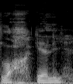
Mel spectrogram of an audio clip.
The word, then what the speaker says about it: Lochgelly: I've been pronouncing it wrong the whole time as well, so apparently it's Lochgelly. Lochgelly. Do you really think I have the capability of pronouncing it like that though?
